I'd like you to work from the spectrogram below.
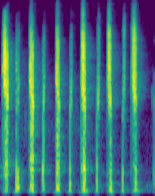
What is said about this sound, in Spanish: yo no sé si ustedes se han visto que van caminando y hay personas que suenan. Y es que andan bolsas de plástico por debajo de la ropa.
